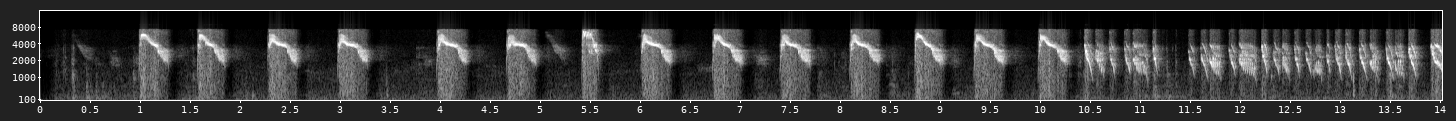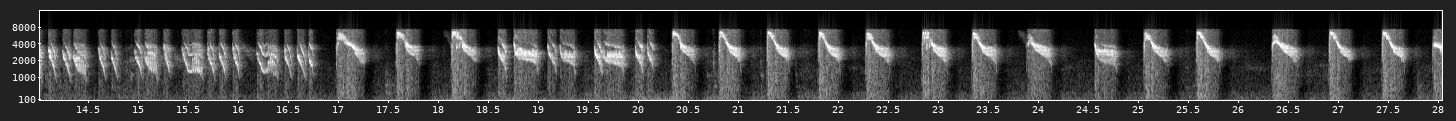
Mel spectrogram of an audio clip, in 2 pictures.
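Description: A bird calling: a sharp, high note sweeping downward, repeated about twice a second, with a fast, dense run of chattering in the middle.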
